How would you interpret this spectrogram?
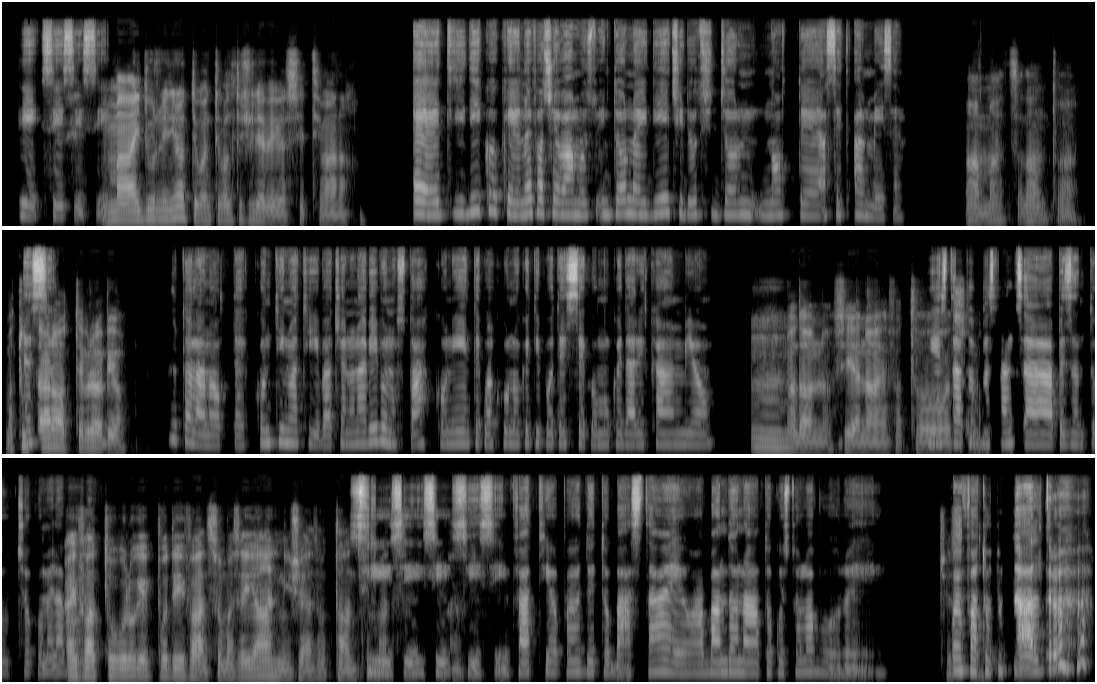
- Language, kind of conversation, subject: Italian, unstructured, Qual è stata la tua più grande soddisfazione economica?
- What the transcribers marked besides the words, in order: tapping; other background noise; "proprio" said as "propio"; chuckle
